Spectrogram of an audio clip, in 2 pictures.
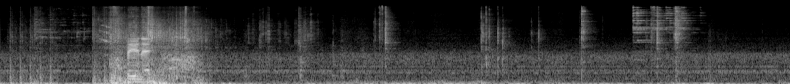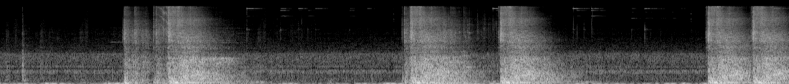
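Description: Gunshots fire in loud bursts that echo.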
